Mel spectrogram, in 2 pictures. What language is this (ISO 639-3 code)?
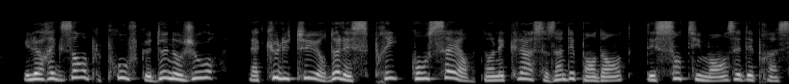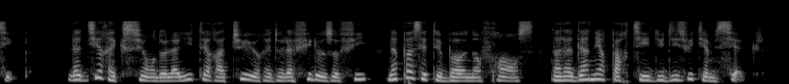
fra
